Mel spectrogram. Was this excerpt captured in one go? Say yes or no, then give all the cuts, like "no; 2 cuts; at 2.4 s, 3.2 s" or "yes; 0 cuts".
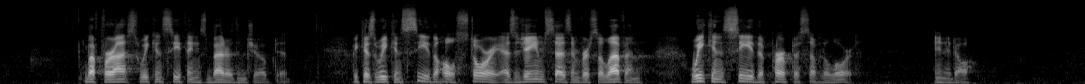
yes; 0 cuts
